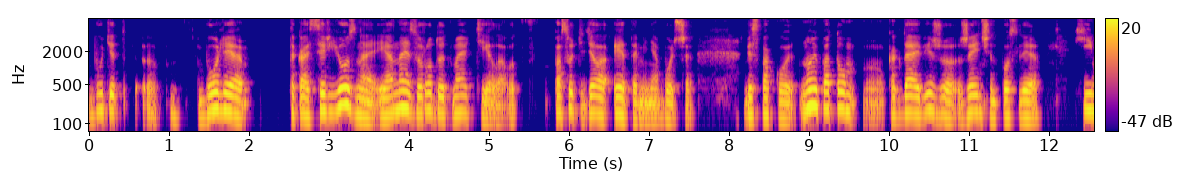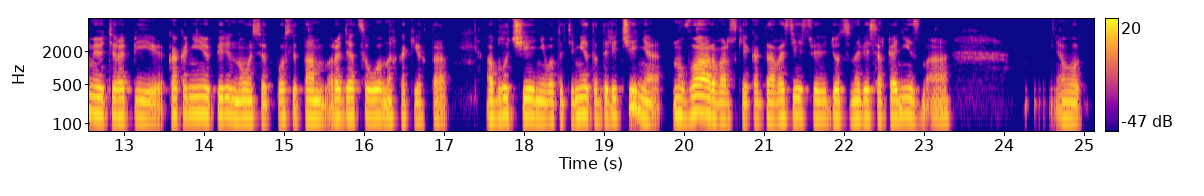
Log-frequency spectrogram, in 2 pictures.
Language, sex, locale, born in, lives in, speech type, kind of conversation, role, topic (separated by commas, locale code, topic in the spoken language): Russian, female, ru-RU, Russia, United States, conversation, advice, user, Как справиться с ожиданием результатов медицинских анализов?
